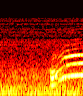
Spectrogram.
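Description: A cat in the Robocop Rogue City video game meows once, a rising, mid-loudness cry that comes in near the end over a low, hushed background.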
